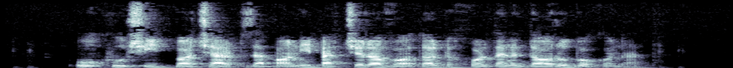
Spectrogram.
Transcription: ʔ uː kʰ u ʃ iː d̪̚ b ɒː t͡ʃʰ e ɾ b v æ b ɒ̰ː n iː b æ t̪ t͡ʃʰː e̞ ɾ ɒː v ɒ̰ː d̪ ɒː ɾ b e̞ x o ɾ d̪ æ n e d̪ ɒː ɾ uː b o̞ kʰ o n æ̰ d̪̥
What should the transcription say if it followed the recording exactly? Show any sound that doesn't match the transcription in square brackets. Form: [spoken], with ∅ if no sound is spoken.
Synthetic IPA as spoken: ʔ uː kʰ [uː] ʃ iː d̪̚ b ɒː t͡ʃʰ [æ] ɾ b [z] æ b ɒ̰ː n iː b æ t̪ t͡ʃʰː e̞ ɾ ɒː v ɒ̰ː d̪ ɒː ɾ b e̞ x o ɾ d̪ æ n e d̪ ɒː ɾ uː b o̞ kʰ o n æ̰ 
